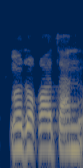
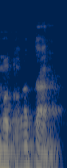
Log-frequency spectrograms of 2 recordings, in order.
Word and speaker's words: مضغة: Mudghata idham. Jangan mudghatan.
